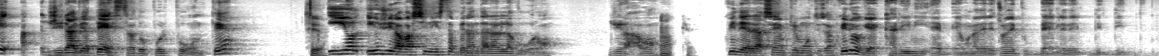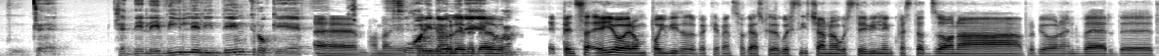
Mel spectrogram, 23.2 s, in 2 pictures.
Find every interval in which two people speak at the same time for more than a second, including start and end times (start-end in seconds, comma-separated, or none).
14.8-16.7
